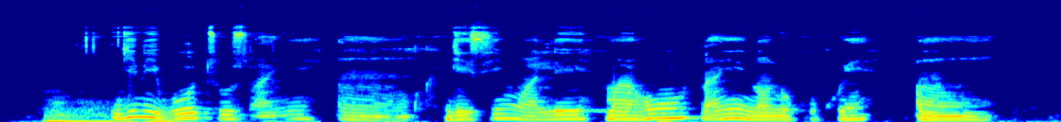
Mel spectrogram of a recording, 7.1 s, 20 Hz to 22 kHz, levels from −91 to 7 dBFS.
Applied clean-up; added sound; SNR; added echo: classical method Wiener filter.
